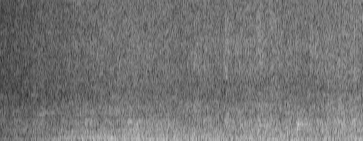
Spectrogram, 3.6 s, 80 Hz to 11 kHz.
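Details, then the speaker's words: Satelit 3-inch water pump fitted with automatic pressure control, still pushing water before the source runs dry: steady, even low hum with no knocking or rattling; pump running smoothly, not yet noisy dry running. "Cukup halus suara pompa airnya."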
